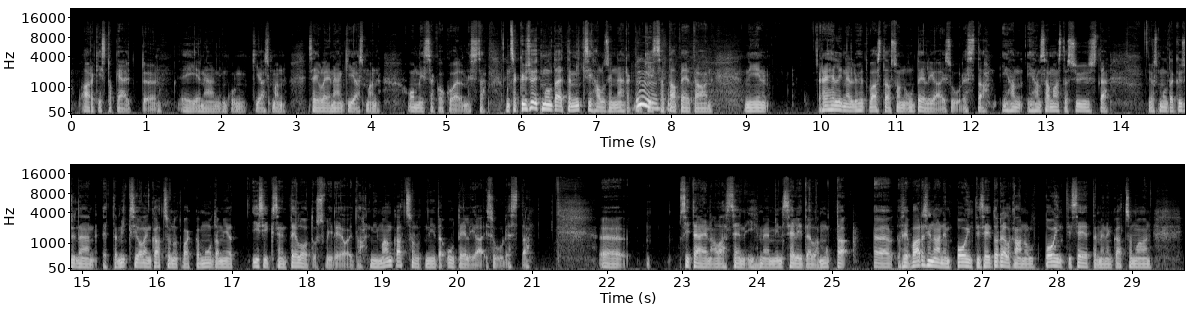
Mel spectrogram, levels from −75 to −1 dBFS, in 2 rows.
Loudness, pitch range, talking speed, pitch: -21 LUFS, 85-100 Hz, 145 wpm, 90 Hz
